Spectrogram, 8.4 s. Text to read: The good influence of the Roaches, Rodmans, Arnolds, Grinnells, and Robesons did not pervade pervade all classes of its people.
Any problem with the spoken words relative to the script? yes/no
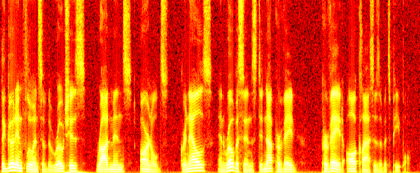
no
